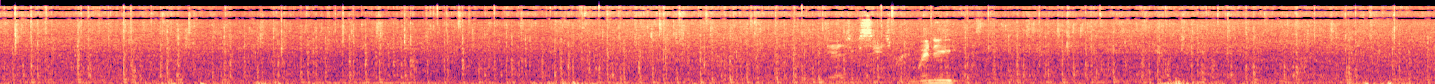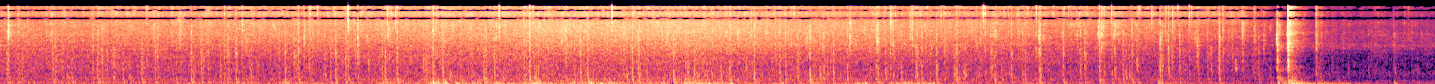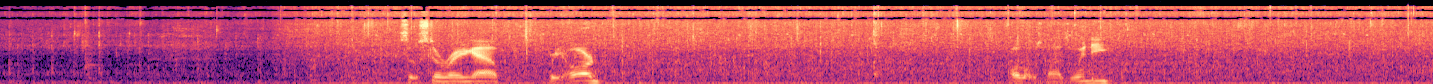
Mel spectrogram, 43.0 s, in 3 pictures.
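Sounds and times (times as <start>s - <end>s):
heavy rain hissing: 0.0s - 27.0s, 31.4s - 43.0s
wind rumbling on microphone: 5.3s - 6.3s, 11.5s - 12.4s, 13.5s - 14.2s, 18.2s - 24.1s.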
